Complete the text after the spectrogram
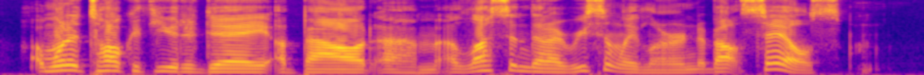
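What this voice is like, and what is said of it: Slightly hoarse voice. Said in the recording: “I have a little bit of a cold and a little bit of a hoarse voice going on from a cold”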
